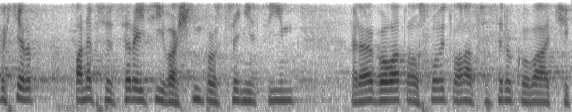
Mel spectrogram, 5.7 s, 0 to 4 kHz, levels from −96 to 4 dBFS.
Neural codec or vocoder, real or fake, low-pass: none; real; 3.6 kHz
